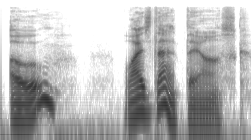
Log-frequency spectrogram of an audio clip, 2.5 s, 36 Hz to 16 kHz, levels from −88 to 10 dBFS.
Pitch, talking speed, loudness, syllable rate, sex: 115 Hz, 120 wpm, -19 LUFS, 3.1 syllables/s, male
